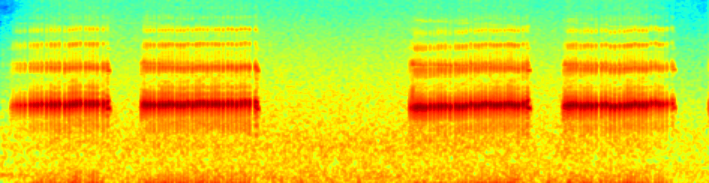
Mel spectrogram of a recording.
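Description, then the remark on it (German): Natterjack toads call at night in spring in long, loud rattling trills, four extended bursts with short gaps, a chorus from several hundred toads living behind a property fence, with no voices present. “Einige hundert Kreuzkröten leben hinter dem Grundstückszaun. Tagsüber ist von ihnen nichts zu hören, nachts aber beginnen sie zu rufen, im Frühjahr, wenn sie aus dem Winterschlaf kommen.”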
